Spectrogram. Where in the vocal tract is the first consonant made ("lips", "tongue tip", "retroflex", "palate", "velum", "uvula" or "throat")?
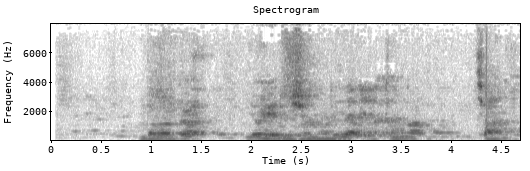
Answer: tongue tip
